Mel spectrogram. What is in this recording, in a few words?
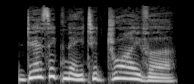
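"designated driver", British English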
